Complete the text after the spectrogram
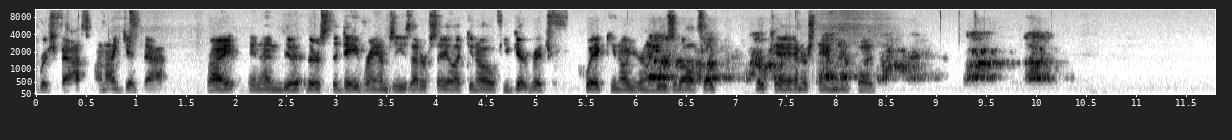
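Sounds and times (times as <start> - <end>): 
speech: 0.0 - 8.6
dogs making noise in the house: 6.1 - 10.4.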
